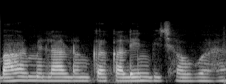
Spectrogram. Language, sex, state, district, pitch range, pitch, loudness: Hindi, female, Bihar, Vaishali, 165-170 Hz, 170 Hz, -19 LUFS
